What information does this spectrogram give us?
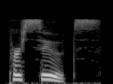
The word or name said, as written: pursuits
